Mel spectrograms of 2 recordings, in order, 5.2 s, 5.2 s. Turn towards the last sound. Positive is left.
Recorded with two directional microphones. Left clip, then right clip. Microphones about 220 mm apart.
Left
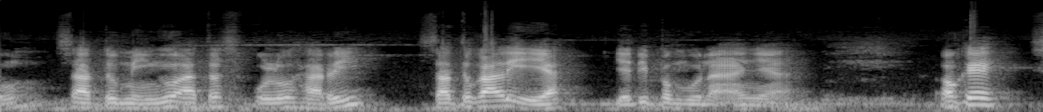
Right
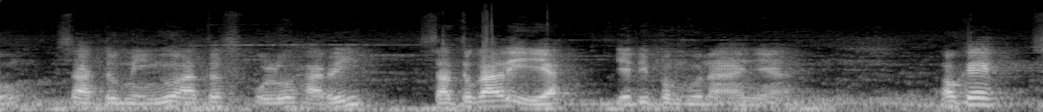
turn(degrees=35)  # may be behind; listen again after turning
